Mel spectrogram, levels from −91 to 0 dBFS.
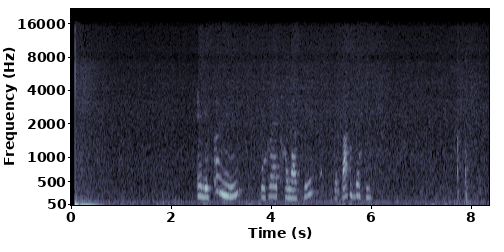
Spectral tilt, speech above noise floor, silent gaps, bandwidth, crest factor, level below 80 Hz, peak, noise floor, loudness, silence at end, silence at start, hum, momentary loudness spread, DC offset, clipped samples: -5 dB/octave; 21 dB; none; 16.5 kHz; 32 dB; -46 dBFS; -4 dBFS; -56 dBFS; -38 LUFS; 0.1 s; 0.1 s; none; 20 LU; under 0.1%; under 0.1%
